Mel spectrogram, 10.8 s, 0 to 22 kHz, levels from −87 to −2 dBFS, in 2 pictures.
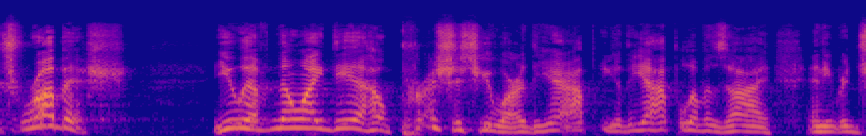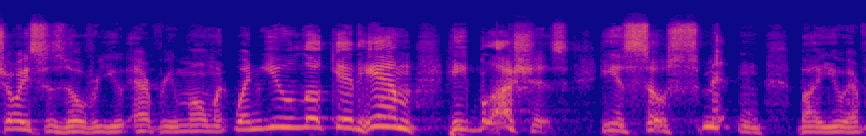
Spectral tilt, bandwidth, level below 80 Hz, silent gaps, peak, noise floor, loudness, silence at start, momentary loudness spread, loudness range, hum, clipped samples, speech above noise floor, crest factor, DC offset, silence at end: -3 dB/octave; 15 kHz; -68 dBFS; none; -14 dBFS; -70 dBFS; -34 LUFS; 0 s; 10 LU; 3 LU; none; under 0.1%; 35 dB; 20 dB; under 0.1%; 0 s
